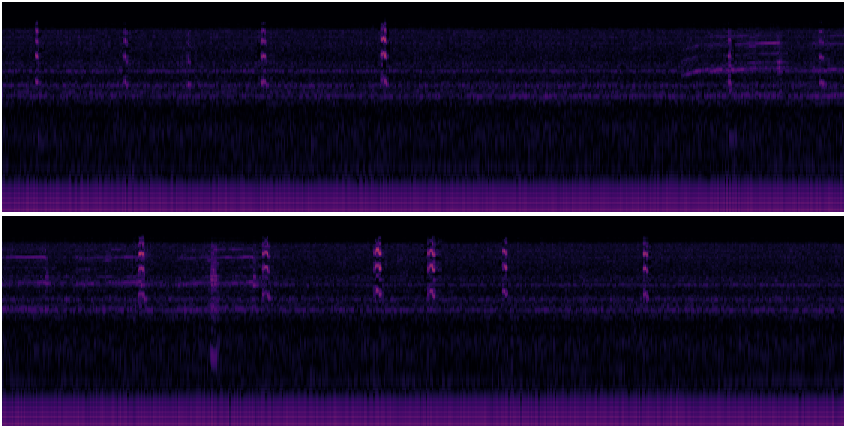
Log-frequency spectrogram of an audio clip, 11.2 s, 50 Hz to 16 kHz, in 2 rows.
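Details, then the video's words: Derby, UK, 17 February 2017, 07:47: newly arrived female peregrine falcon inviting at the nest, giving scattered sharp chips with a brief run of thinner notes midway, over heavy low rumble. "Female arrived to the nest , invites"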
